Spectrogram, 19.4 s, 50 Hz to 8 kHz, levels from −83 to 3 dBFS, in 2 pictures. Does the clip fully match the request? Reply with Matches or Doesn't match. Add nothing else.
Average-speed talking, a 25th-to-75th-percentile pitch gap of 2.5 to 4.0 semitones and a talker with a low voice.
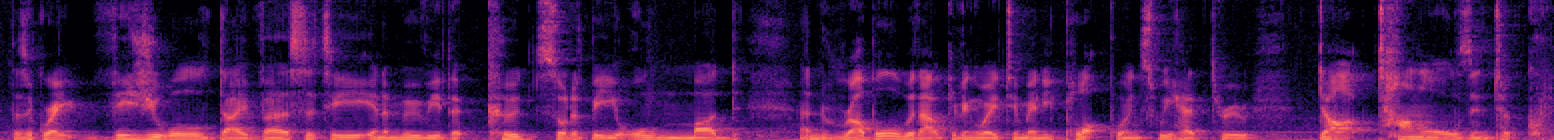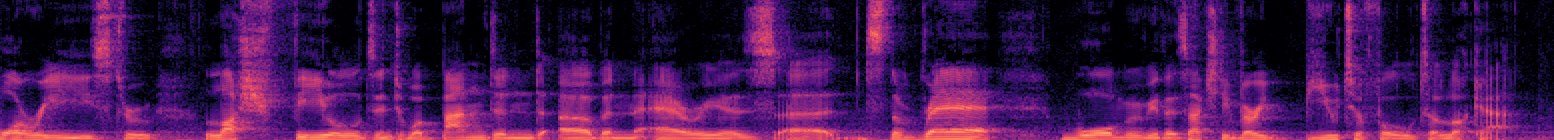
Matches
